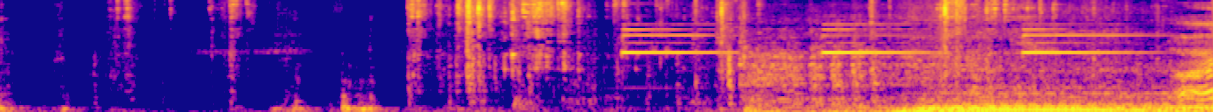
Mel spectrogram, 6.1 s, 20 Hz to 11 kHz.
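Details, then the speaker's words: 2007 Mustang GT V8, first startup after loading Bama SCT tune, normally hesitant to start: keys rattle, catches quickly, settles into deep, steady, even idle with no stumble; smoother and more aggressive, normal start. "actually fired up pretty good that time. Sound pretty smooth and more aggressive. I like that."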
